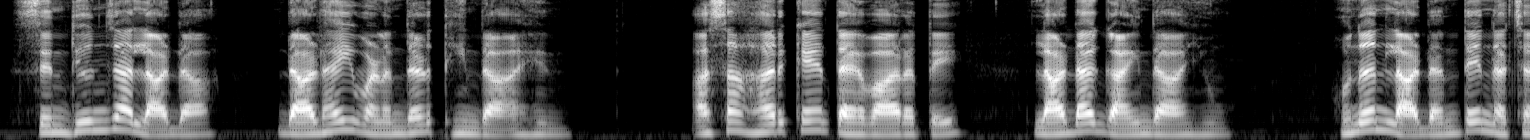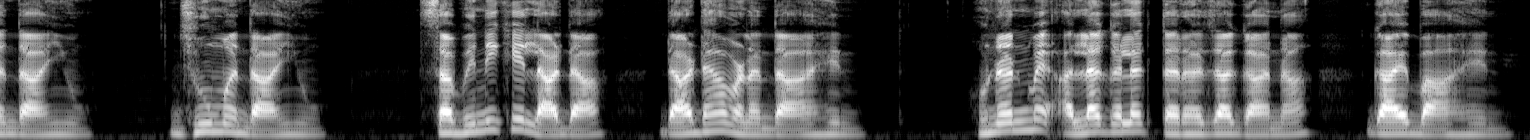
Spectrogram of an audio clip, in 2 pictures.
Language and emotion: Sindhi, neutral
